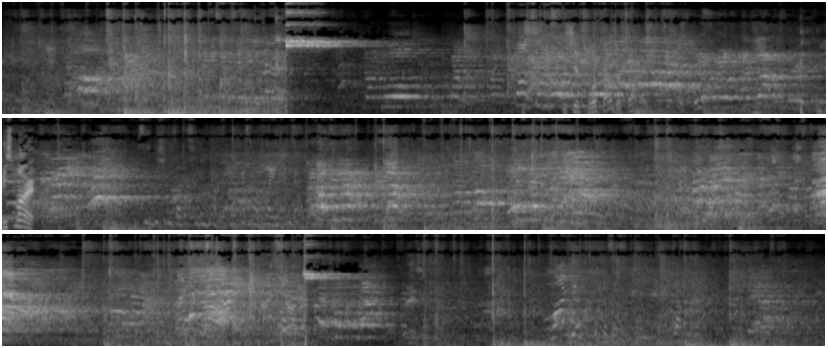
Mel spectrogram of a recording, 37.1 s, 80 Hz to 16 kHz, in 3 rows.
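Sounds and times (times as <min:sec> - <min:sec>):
basketball bouncing: 0:01.8 - 0:03.8, 0:31.0 - 0:36.1
referee's whistle: 0:04.2 - 0:05.5, 0:29.2 - 0:30.1.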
